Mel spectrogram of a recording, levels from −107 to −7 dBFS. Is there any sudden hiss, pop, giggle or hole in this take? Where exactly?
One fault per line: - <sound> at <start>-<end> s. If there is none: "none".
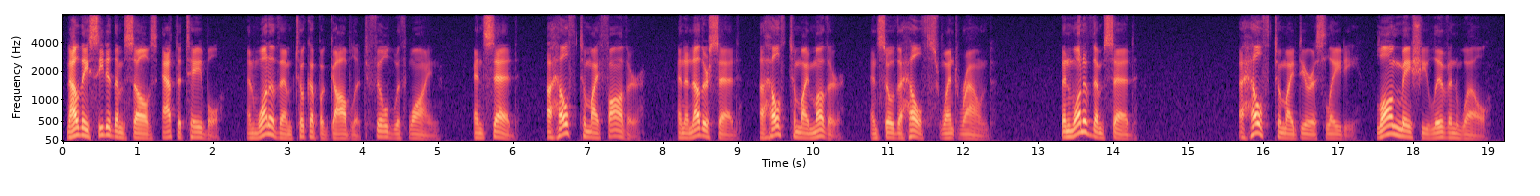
none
